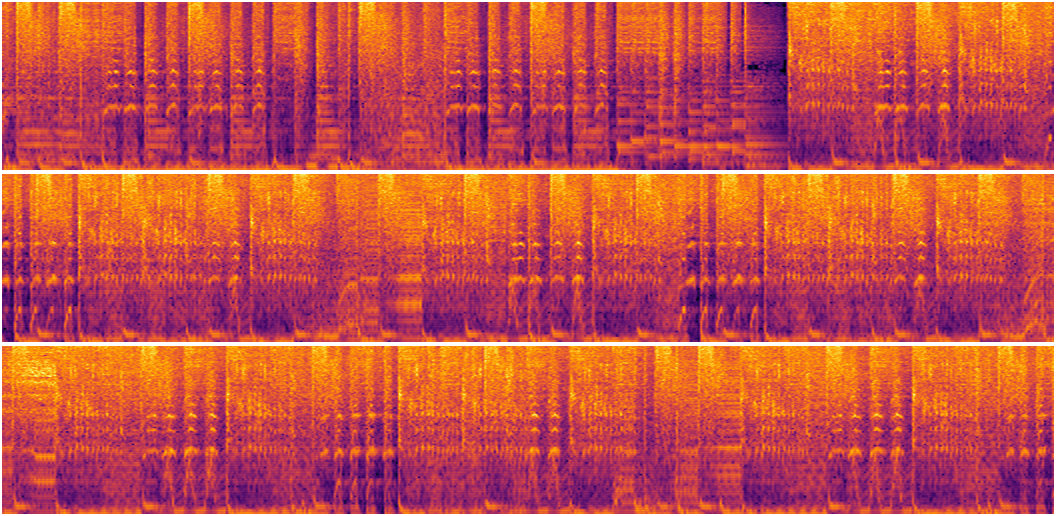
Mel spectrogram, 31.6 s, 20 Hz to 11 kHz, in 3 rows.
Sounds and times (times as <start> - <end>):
Dubstep: 0.0 - 6.6, 7.9 - 31.5.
